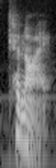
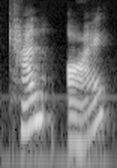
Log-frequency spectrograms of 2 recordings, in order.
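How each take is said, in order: First: The two words run together as one. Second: The two words are said separately. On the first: The speaker calls it right. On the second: The speaker calls it wrong.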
